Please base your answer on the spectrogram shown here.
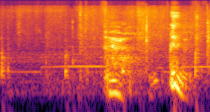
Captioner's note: Hatfield sighs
